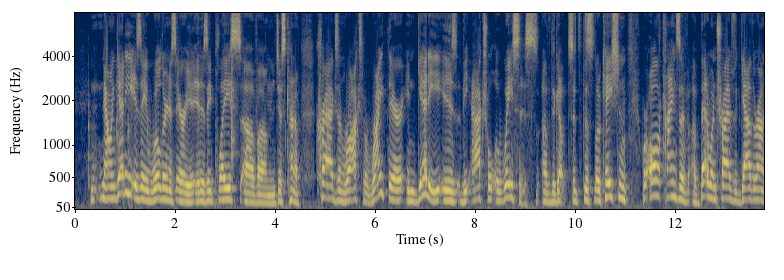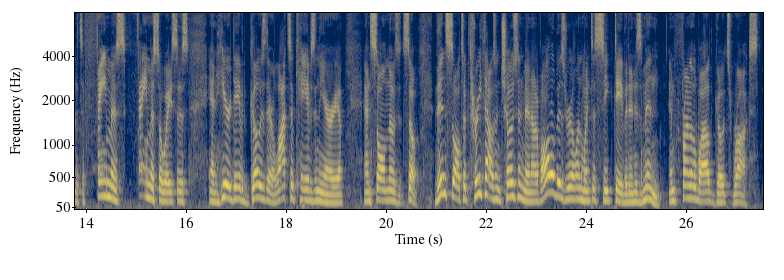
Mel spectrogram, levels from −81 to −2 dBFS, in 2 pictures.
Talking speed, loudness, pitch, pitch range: 195 wpm, -17 LUFS, 160 Hz, 140-185 Hz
